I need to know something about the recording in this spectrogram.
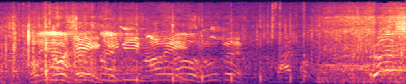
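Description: Voices calling out in quick, short, repeated shouts. They die away about halfway through and pick up again near the end.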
